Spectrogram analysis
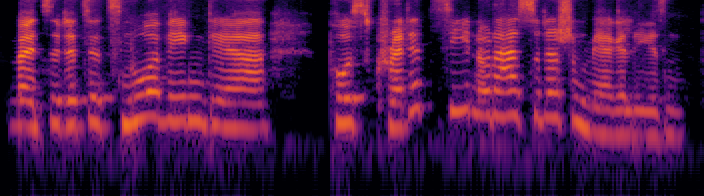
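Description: A woman co-hosting a podcast, giving a measured, thoughtful series review in casual chat. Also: fairly high pitch, a bit bright. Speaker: podcast co-host.

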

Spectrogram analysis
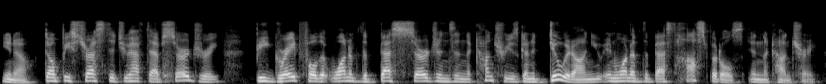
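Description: A man's voice: mid-range voice, expressive, fast, a little mellow, dry recording, dull audio. A man talking in an earnest, motivational way in a casual podcast conversation, driving points home with repetition. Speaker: podcast guest.

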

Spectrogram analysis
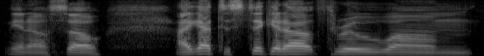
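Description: New guy, clear voice, dry studio sound, bantering about sports and poking fun at himself. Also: mid-range voice, steady tone, takes it slowly, darkish tone, dry recording. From Queens, New York. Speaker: sports show co-host.

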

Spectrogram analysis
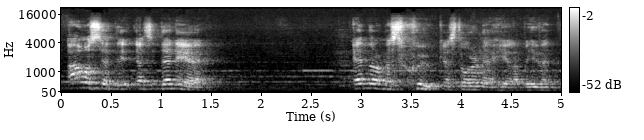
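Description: Fervent high-voiced man preaching in a hall. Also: animated, a little mellow. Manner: fervent, urging listeners directly. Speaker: pastor. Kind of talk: sermon. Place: large church hall. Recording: echoey hall, mic far off. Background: worship music.

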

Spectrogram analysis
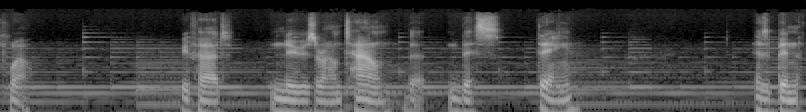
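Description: A man voicing a scarred knight captain who speaks slowly and calmly, with quiet menace. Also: lowish voice. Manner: slow, measured, quietly threatening.

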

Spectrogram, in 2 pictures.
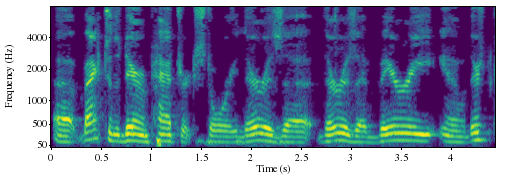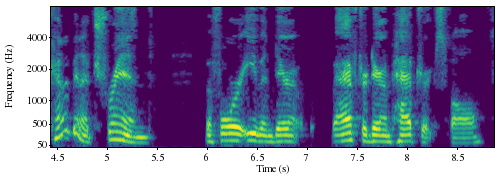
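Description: A man hosting a podcast in a relaxed, conversational way, with frequent fillers and restarts. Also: medium pitch, moderate pace, slightly rough, dry recording. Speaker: podcast host. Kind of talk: casual podcast talk.

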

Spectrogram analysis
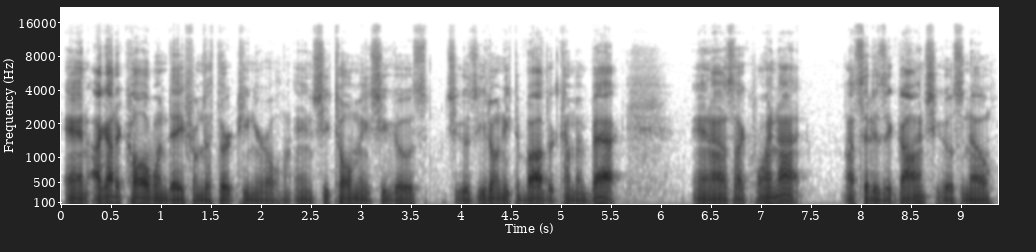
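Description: A man with a bass voice, mellow yet brisk, tells an interview story as a paranormal investigator. He's blunt and swears, acting out each scene with "he goes" and "I said," and the audio has no room sound.

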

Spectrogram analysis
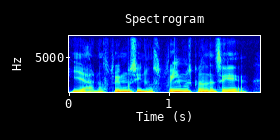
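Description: A man's voice: lowish voice, very fast, no room sound, studio quality. A young man with a Mexican Spanish accent casually telling a personal story, acting out the people he quotes. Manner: lively storyteller who acts out quoted people and laughs.

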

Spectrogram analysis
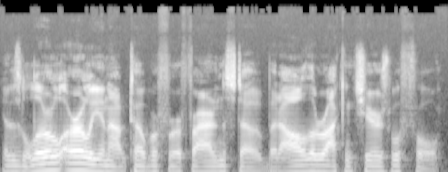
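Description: A man narrating an audiobook in a folksy, measured way. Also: low voice, fairly even intonation.

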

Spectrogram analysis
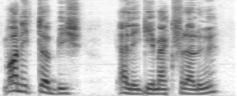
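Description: A man voicing a sly, calm old toad who talks in a chatty, teasing and mock-innocent way in a storybook tale. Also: a little high, no room sound, natural voice.

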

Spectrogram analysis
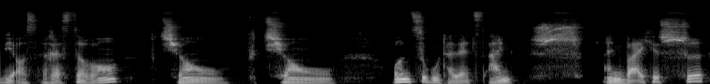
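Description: A man teaching vocabulary in a podcast language lesson, speaking slowly and carefully and repeating each word for pronunciation. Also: low voice, a little mellow.

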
